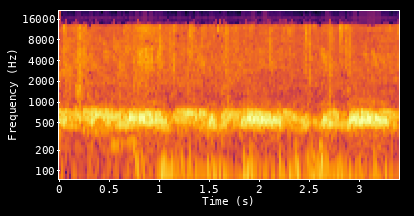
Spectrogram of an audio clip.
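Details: A tame captive male fancy mutation spotted dove in Thailand gives low, soft, rolling courtship coos, three phrases about a second apart, in a quiet indoor setting.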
